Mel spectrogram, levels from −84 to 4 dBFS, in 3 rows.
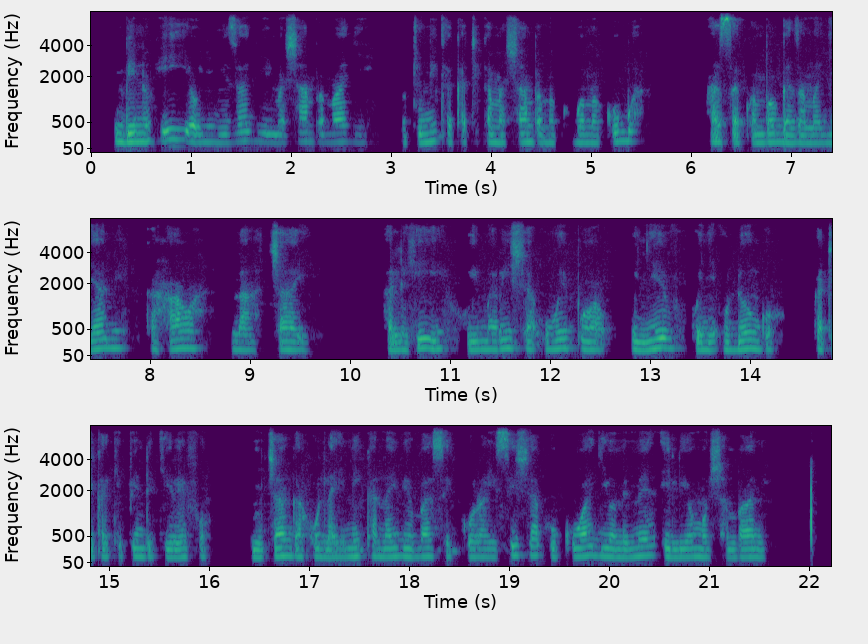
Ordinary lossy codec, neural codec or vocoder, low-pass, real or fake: Opus, 16 kbps; none; 7.2 kHz; real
